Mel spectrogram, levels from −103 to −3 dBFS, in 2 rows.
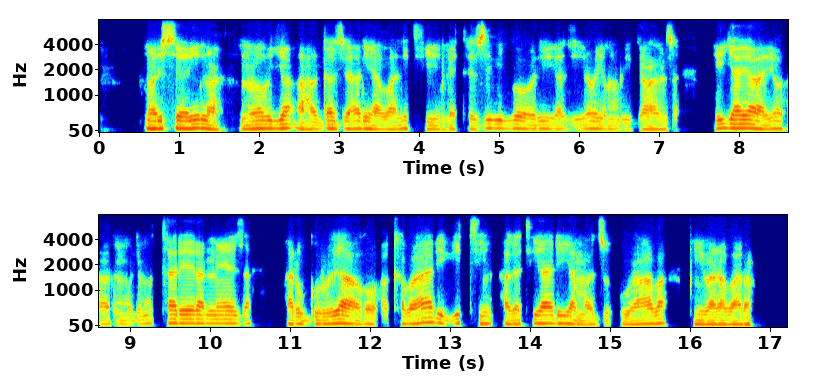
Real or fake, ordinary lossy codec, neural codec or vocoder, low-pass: fake; Opus, 16 kbps; codec, 44.1 kHz, 7.8 kbps, Pupu-Codec; 7.2 kHz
